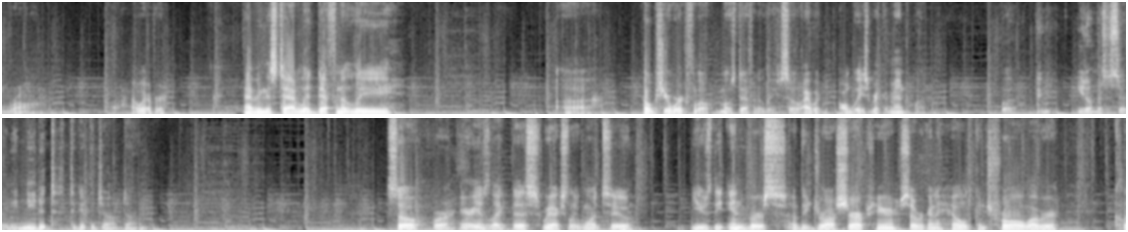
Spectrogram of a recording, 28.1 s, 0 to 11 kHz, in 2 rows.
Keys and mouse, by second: 21.8 ctrl+z, 22.4 ctrl+z, 23.6 ], 23.7 ], 23.8 ], 24.1 ], 26.3 ctrl+".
